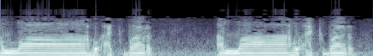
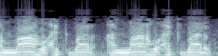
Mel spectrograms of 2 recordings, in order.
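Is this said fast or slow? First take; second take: slow; fast. First: It is said slowly and drawn out. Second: It is said quickly and briskly. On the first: This is how the call to prayer is said. "الأذان يطوله، تأني شوية شوية" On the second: This is how the iqama is said. "يعني يسرع شوية فيها"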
